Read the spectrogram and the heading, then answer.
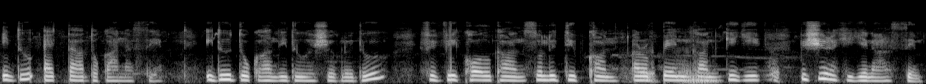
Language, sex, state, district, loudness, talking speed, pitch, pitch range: Nagamese, female, Nagaland, Dimapur, -15 LUFS, 125 wpm, 190 Hz, 175-205 Hz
